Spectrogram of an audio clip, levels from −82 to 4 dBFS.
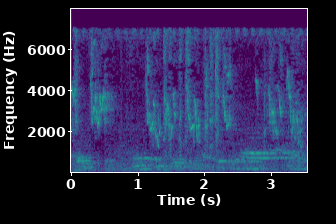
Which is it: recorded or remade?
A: recorded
